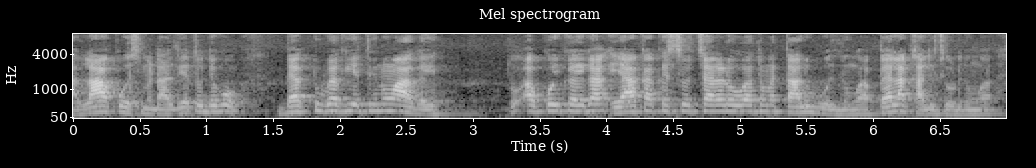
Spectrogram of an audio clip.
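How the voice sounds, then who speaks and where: A man's voice: sits high, a bit bright. A young man with a western Uttar Pradesh Hindi accent teaching an exam-prep grammar lesson, repeating each point and drilling mnemonics over and over. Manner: repetitive, drilling mnemonics aloud.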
